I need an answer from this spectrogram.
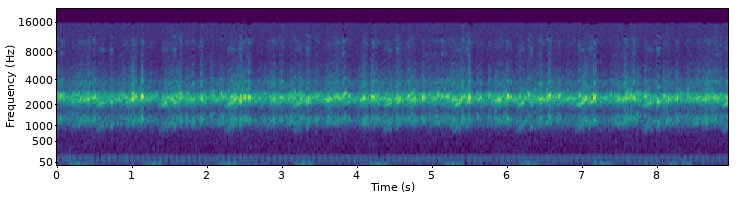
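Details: Pacific tree frogs calling at night in Richmond, British Columbia, Canada: a dense, continuous chorus of many overlapping creaky croaks, with steady pulsing throughout and a constant low hum underneath.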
